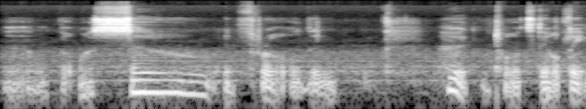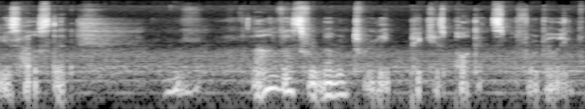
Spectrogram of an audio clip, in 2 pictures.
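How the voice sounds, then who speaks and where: A man with a lowish voice whispers a fantasy narrative in ASMR fashion, hushed and halting, in the role of a sardonic, suspicious cleric adventurer. His pitch swings widely, and there's background noise.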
